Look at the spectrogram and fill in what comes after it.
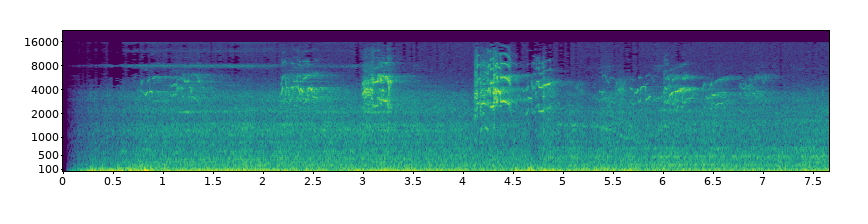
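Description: Birds chirping and calling in short clusters over a steady low rumble.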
